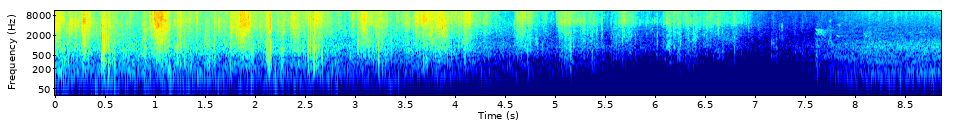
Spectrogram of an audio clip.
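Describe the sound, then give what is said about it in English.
Footsteps walking through woods beside a stream, a steady run of rhythmic crunching steps, loud at first and fading gradually quieter until near silence toward the end. “So we'll just dive around the edge a little bit and then walk alongside the stream”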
